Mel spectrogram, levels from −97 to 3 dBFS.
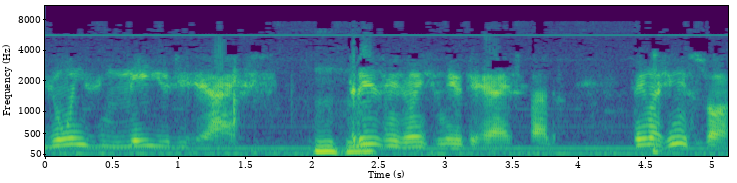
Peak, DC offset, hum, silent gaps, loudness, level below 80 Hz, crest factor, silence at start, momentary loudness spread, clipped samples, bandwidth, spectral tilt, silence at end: -2 dBFS; under 0.1%; none; none; -18 LUFS; -38 dBFS; 16 dB; 0 s; 14 LU; under 0.1%; 7.8 kHz; -7.5 dB/octave; 0 s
